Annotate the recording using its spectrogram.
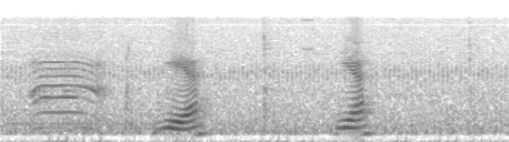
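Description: A baby babbles and squeals close by.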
